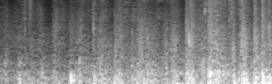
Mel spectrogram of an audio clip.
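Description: Rapid, rhythmic thudding of a huge pitch-black Friesian horse's galloping hooves, a dense run of overlapping beats that grows slightly louder over a couple of seconds, with no voices.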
